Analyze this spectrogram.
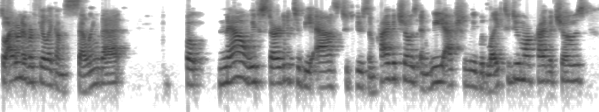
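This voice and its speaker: Her intonation lively, a woman speaks with vocal fry. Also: medium pitch for a woman, moderate pace. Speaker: comedy show producer and business owner. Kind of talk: interview, casual chat.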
